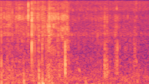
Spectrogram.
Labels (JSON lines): {"label": "ambient", "recorder": "HydroMoth"}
